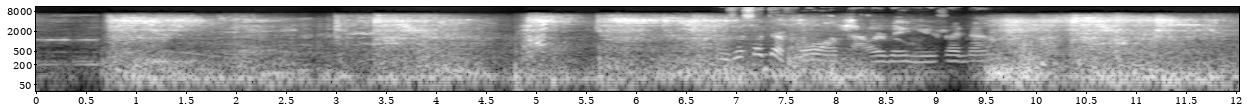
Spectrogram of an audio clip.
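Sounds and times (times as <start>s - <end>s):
rumbling energy blasts: 0.6s - 12.0s.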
